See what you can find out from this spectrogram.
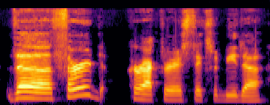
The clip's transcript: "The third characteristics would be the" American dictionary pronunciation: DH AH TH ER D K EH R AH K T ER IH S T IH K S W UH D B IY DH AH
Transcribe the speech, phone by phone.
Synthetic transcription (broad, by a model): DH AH TH ER D K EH R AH K T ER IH S T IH K S W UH D B IY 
